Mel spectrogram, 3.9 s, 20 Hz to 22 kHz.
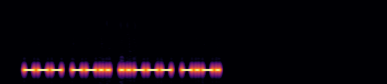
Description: Morse code, heard as a keyed tone, about 36 wpm, 700 Hz. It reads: OZ2C
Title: DXCC-100 Call Signs - 4 Characters - 35wpm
